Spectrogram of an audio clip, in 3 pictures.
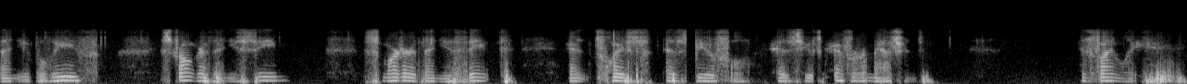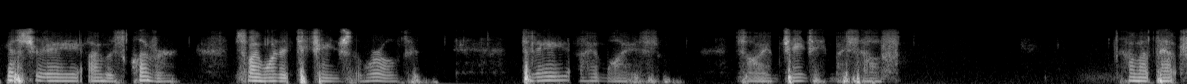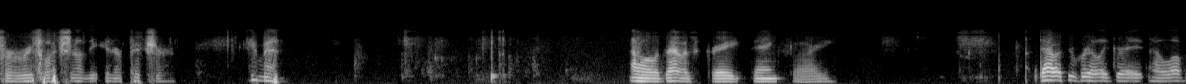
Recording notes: ACIM Daily Conference Call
